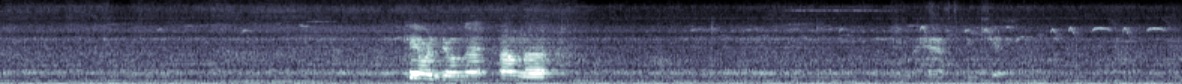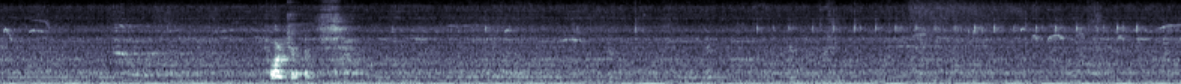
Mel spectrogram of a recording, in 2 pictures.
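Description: Video game sounds play faintly from a television.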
